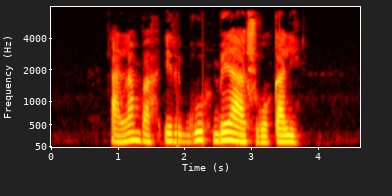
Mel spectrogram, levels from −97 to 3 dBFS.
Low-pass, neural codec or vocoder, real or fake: 7.2 kHz; none; real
